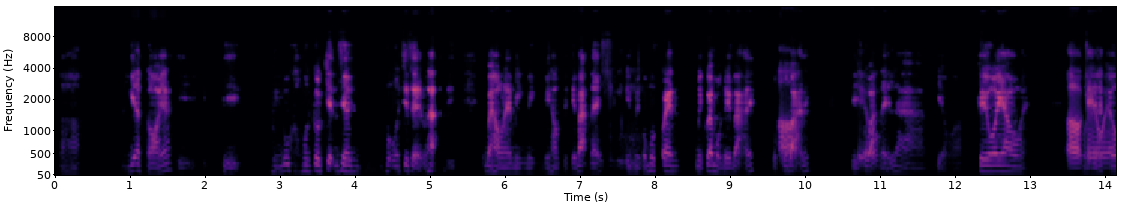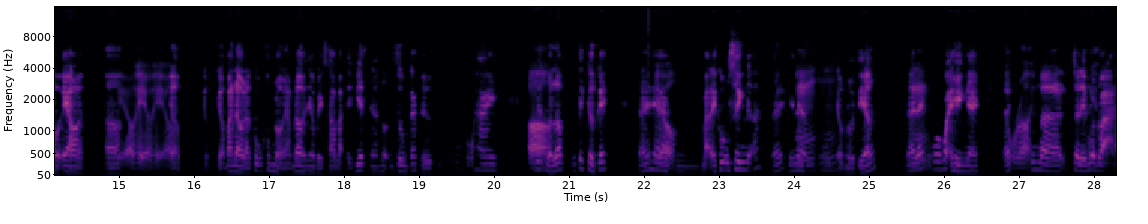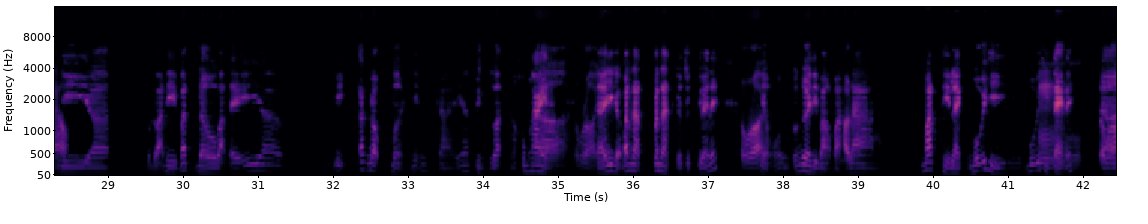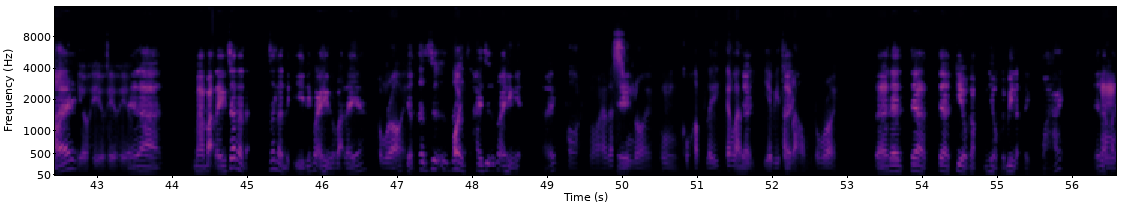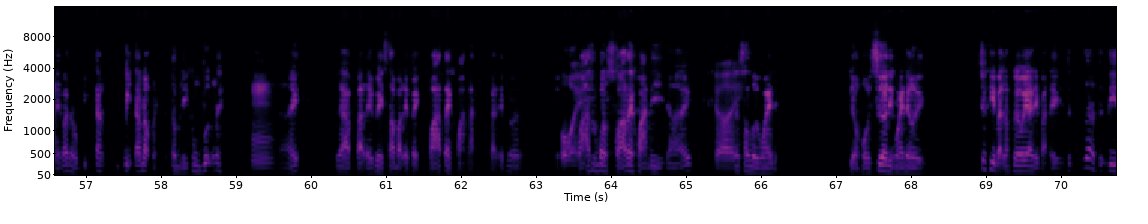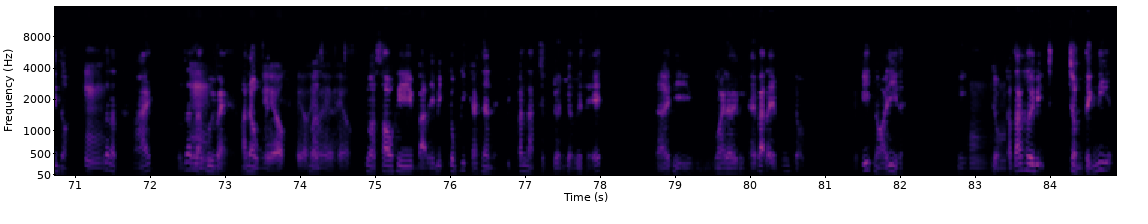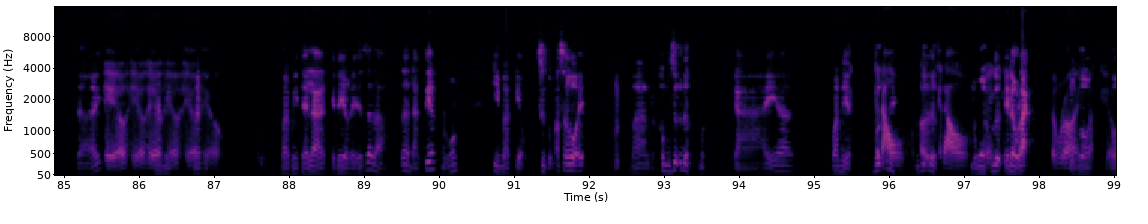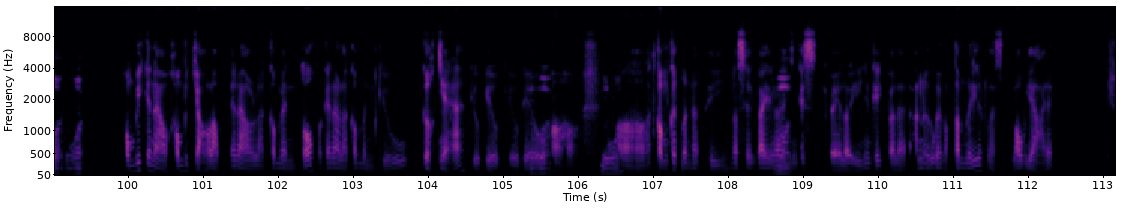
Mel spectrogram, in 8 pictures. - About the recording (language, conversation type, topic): Vietnamese, unstructured, Bạn nghĩ mạng xã hội ảnh hưởng như thế nào đến cuộc sống hằng ngày?
- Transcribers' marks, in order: tapping; unintelligible speech; in English: "K-O-L"; in English: "K-O-L"; in English: "K-O-L"; other background noise; in English: "vlog"; in English: "K-O-L"; horn; other noise; in English: "comment"; in English: "comment"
